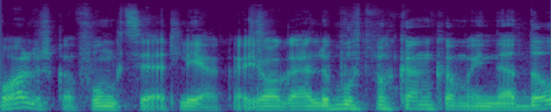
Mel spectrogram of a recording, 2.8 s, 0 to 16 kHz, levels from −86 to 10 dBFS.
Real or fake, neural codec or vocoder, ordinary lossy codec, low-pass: real; none; Opus, 64 kbps; 14.4 kHz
